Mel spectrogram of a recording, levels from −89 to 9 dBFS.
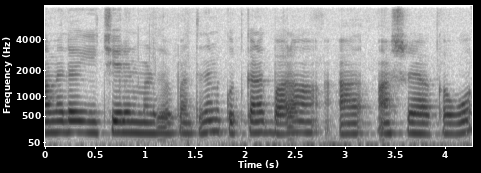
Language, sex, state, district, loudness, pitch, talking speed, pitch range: Kannada, female, Karnataka, Belgaum, -16 LUFS, 190 Hz, 140 wpm, 180-195 Hz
